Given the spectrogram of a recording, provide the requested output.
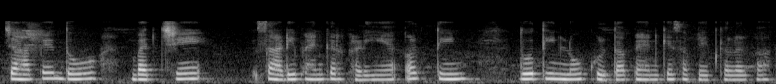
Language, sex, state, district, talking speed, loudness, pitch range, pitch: Hindi, female, Uttar Pradesh, Lalitpur, 155 wpm, -18 LUFS, 225-255 Hz, 240 Hz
